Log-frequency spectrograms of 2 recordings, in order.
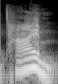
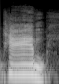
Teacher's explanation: They've actually dropped the I out altogether, and they just turn it into a single vowel.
